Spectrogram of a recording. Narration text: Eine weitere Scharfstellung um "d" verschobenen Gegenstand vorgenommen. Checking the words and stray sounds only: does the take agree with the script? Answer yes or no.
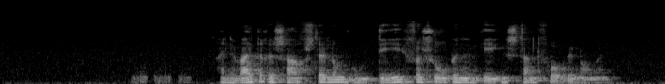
no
